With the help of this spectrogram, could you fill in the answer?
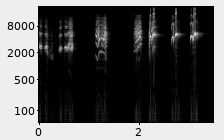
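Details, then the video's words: Caged Oriental magpie-robin from Kebumen, Central Java, singing with tail spread; a few clear chirps, a looping whistle, then three loud buzzy notes ending in sharp squeaks, spaced about half a second apart. "Kacer gacor TANPA IKLAN buka ekor full konslet"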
